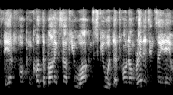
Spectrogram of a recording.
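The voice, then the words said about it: Strong, very specific regional accent. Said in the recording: “accent really helped. Yeah. It's a very specific accent”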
